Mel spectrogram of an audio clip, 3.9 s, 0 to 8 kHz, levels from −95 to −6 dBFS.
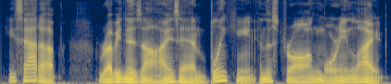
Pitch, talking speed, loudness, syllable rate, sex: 95 Hz, 200 wpm, -19 LUFS, 4.7 syllables/s, male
